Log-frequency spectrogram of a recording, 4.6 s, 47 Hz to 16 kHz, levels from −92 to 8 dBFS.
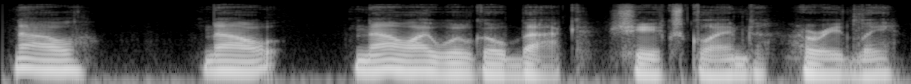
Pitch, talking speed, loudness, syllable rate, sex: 105 Hz, 105 wpm, -17 LUFS, 4.1 syllables/s, male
